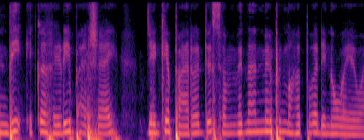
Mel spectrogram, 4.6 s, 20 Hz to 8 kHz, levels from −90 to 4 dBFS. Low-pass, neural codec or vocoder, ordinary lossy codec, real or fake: none; codec, 16 kHz, 1.1 kbps, Voila-Tokenizer; none; fake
